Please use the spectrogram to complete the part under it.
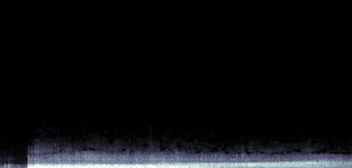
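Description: Sci-fi weapon fire in space, as a sound effect: a sudden loud blast that swells instantly into a dense, sustained rumbling roar, then slowly fades over several seconds.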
